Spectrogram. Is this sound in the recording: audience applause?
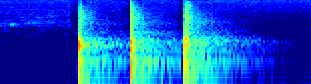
no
